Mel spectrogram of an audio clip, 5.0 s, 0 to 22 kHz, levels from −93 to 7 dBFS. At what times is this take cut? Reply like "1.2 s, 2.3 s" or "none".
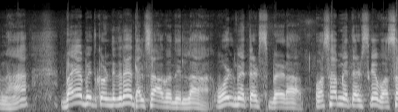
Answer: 1.7 s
